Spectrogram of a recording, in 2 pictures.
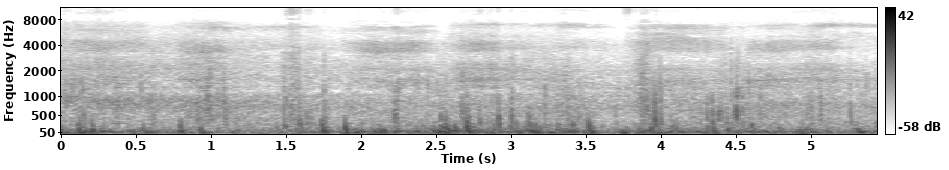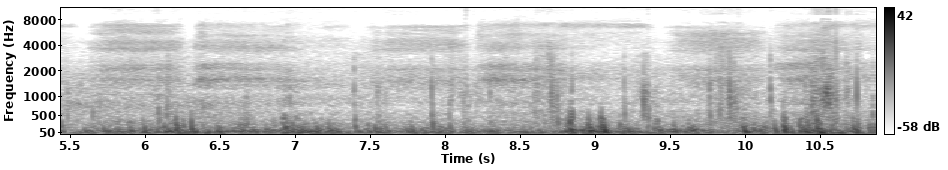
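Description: Footsteps crunching through packed snow at a walking pace.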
